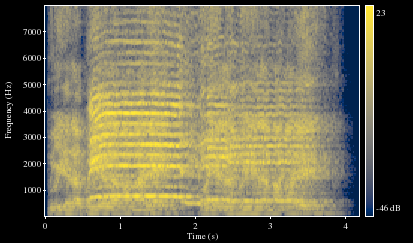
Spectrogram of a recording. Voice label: male & female phrase, Voices Of Africa, phrases & chants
